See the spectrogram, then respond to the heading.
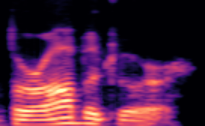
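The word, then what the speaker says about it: Borobudur: the famous temple in indonesia the temple of barabadur barabadur it's spelled b-o-r-o-b-u-d-u-r temple indonesia 7th century a.d and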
